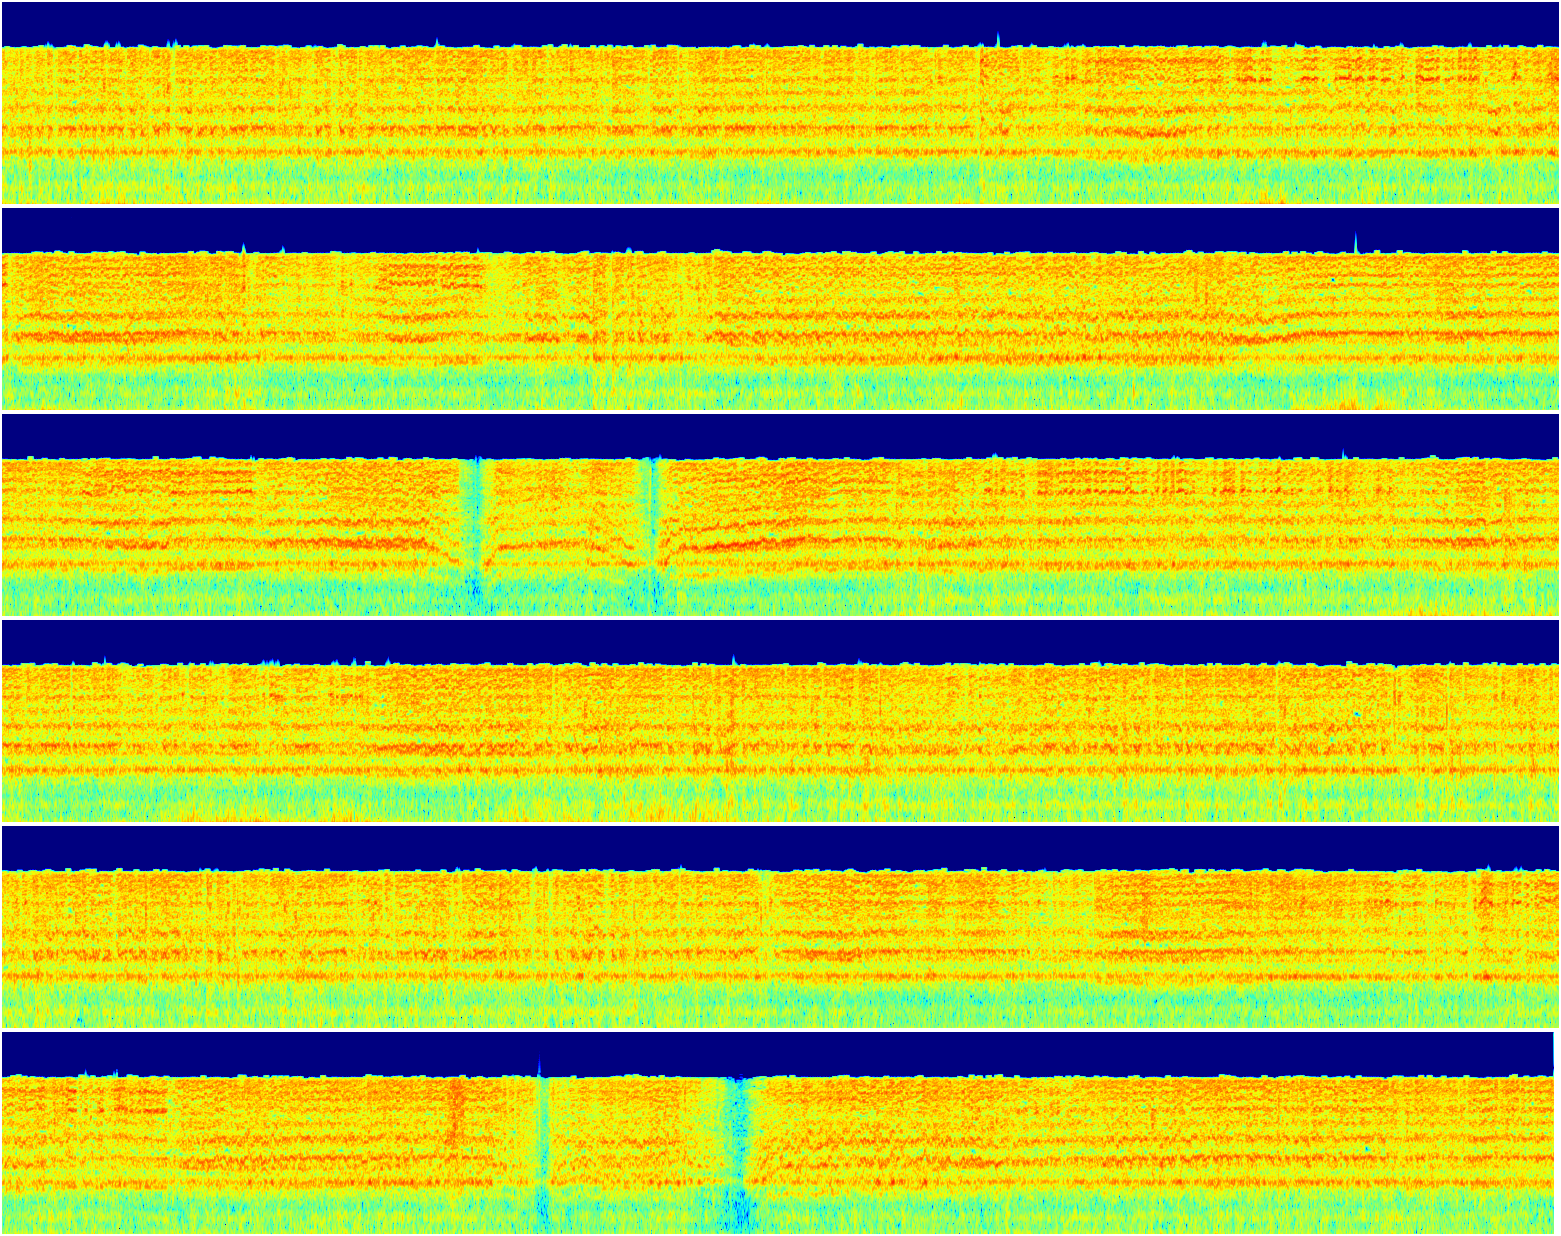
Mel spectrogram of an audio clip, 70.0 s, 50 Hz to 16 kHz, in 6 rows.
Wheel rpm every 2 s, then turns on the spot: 230, 220, 230, 240, 220, 230, 220, 220, 210, 200, 200, 230, 220, 170, 160, 230, 230, 220, 230, 230, 230, 220, 240, 230, 230, 230, 230, 230, 230, 220, 200, 120, 150, 210, 230.
none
